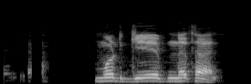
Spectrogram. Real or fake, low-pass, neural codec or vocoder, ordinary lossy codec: real; 7.2 kHz; none; AAC, 48 kbps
